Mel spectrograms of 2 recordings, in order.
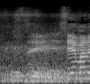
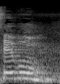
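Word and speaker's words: سوم: দুউম ব, এখানে ব, দুউম ব না, এটা ওর উচ্চারণ। তাহলে দুউম কি? দুউম। এরপরে সে, সে মানে কত? 3। তাহলে সেবুম, কি বলবো?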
